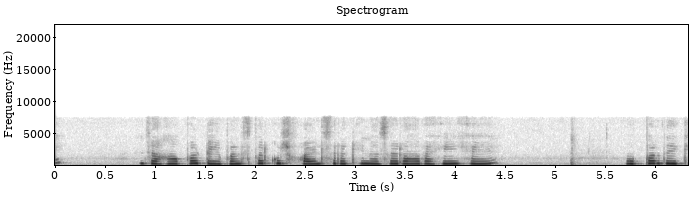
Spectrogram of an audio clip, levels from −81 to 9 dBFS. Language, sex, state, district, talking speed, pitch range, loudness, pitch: Hindi, female, Rajasthan, Jaipur, 130 wpm, 375-400 Hz, -16 LUFS, 380 Hz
